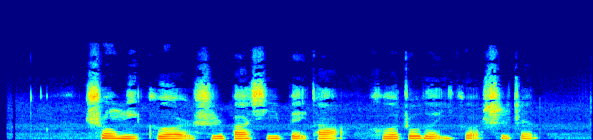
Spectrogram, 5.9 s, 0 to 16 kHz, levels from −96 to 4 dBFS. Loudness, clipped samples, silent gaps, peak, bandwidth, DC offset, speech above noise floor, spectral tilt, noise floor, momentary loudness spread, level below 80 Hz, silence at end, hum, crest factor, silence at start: -23 LUFS; under 0.1%; none; -8 dBFS; 9.8 kHz; under 0.1%; 33 dB; -4 dB/octave; -56 dBFS; 9 LU; -76 dBFS; 0.55 s; none; 16 dB; 0.85 s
